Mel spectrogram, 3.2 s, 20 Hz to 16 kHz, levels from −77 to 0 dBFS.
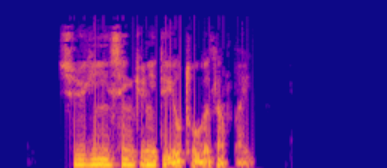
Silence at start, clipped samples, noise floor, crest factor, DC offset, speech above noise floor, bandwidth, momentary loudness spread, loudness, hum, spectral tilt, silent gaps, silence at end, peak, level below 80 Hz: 0.5 s; under 0.1%; under -90 dBFS; 16 dB; under 0.1%; over 78 dB; 11 kHz; 13 LU; -13 LUFS; none; -5.5 dB/octave; none; 1.1 s; 0 dBFS; -30 dBFS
